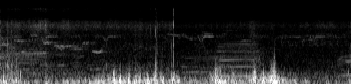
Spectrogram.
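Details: Cattle making unusual sounds, with low, rough mooing calls under a heavy, noisy rumble and brief harmonic tones rising from the background.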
